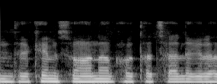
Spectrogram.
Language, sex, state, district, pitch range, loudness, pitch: Maithili, male, Bihar, Begusarai, 125-130 Hz, -16 LUFS, 125 Hz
